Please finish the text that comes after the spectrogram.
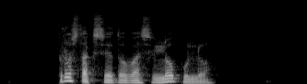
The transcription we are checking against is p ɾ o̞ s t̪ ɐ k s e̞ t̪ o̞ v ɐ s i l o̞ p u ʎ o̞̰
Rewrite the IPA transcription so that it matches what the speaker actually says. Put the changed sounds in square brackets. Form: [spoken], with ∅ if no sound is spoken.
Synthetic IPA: p ɾ o̞ s t̪ ɐ k s e̞ t̪ o̞ v ɐ s i l o̞ p u [l] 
